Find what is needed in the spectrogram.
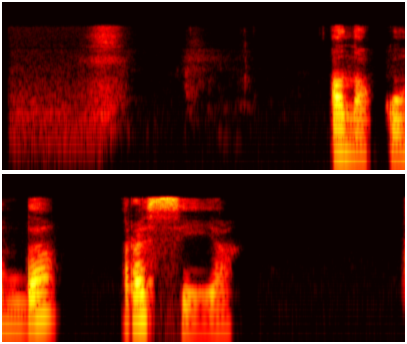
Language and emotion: Russian, neutral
